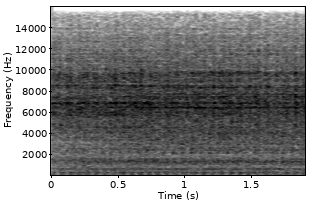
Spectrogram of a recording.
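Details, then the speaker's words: Arctic Cat 400 4x4 ATV after replacing carburetor (previously wouldn't start or run well), idle screw just lowered, engine still warming up: steady, even idle with quick regular firing beat, no stumble or hunting; new carburetor working, normal idle. "So look at that, guys. New carburetor working like a charm."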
